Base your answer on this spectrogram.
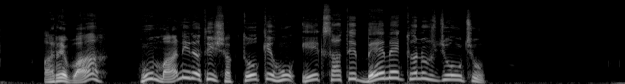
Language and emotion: Gujarati, surprised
